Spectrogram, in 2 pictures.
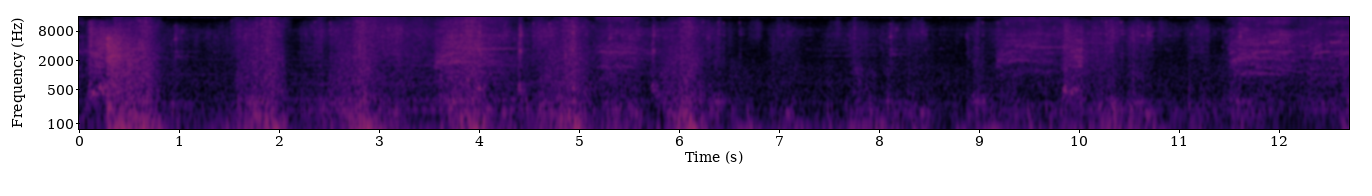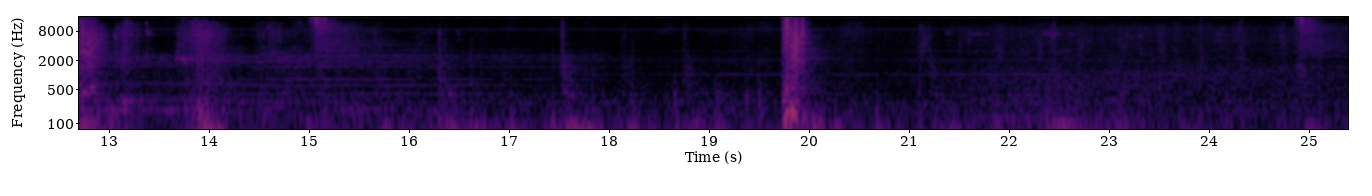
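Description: Armoured footsteps run over stone and tiles.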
